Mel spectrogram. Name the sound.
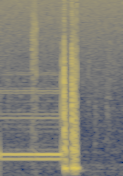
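telephone busy signal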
